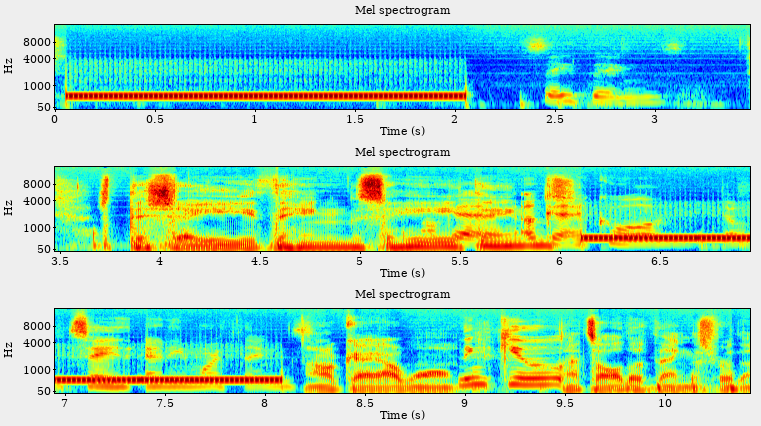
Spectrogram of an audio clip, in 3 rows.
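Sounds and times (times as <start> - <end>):
telephone ringing tone: 0.0 - 2.1, 6.1 - 8.2
speech: 2.5 - 10.4.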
